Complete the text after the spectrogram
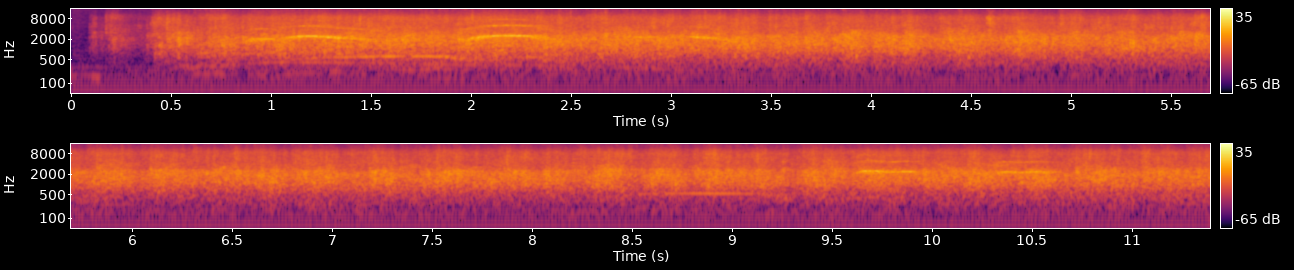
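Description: People in an audience cheer and whoop.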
